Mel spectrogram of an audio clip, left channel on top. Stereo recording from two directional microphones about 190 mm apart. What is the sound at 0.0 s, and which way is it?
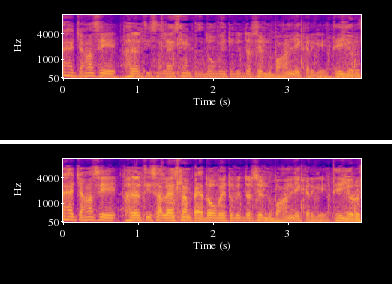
Speech, 10° left (ahead or behind).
